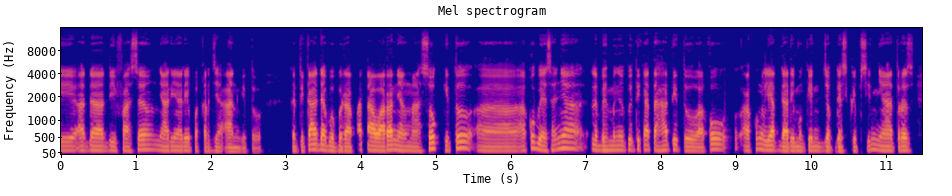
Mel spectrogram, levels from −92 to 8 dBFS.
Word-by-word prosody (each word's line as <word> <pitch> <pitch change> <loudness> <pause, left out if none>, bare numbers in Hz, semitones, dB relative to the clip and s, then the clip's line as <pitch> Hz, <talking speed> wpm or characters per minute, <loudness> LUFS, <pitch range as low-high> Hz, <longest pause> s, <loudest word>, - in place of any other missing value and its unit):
ada 120 0 +1
di 120 -3 -5
fase 140 +6 -1
nyari-nyari 120 -1 -1
pekerjaan 100 -3 -4
gitu. 90 -2 -13 0.3
Ketika 145 +1 +1
ada 145 - +5
beberapa 120 0 +1
tawaran 125 +2 +6
yang 120 -3 0
masuk 110 +9 +1
itu, 180 - +1
eee, 110 -2 -3
aku 120 +10 -1
biasanya 165 +7 +1
lebih 135 -3 -1
mengikuti 135 +2 -3
kata 135 -2 0
hati 135 +3 -1
tuh 115 -3 -1
aku 105 0 -1 0.2
aku 115 +2 -3
ngeliat 135 -1 +4
dari 115 -1 +4
mungkin 115 +1 -3
job 115 -2 -1
deskripsinya 120 +4 -3
terus, 120 +1 +1
120 Hz, 150 wpm, -24 LUFS, 110-135 Hz, 0.3 s, tawaran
